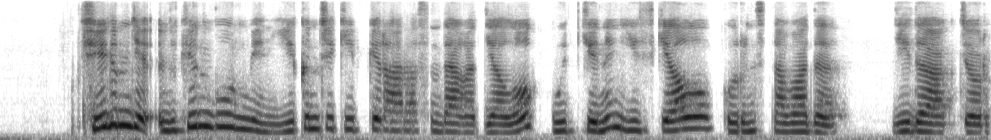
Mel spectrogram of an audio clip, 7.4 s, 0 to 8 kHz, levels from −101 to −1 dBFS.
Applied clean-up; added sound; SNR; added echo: neural diffusion model UNIVERSE++.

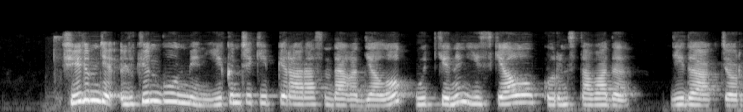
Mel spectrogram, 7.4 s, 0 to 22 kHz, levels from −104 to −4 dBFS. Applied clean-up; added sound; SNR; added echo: neural separator model SepFormer DNS4.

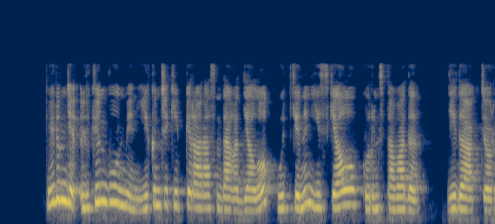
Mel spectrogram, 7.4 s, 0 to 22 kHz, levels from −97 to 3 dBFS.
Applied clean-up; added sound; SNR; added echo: neural mask model DeepFilterNet 3.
